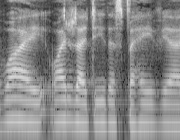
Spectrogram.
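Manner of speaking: ordinary delivery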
